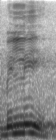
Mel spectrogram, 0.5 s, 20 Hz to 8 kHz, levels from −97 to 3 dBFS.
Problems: background sounds at intervals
